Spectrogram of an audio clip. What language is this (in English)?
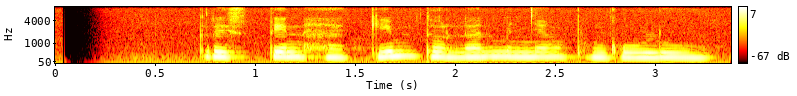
Javanese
